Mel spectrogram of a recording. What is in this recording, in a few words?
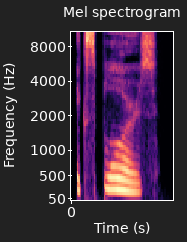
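"explores", American English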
